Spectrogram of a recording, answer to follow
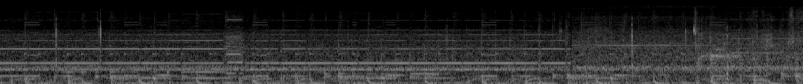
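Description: Stepper motors of a Prusa i3 A602 RepRap 3D printer whining as the print head moves during a print. Their pitch jumps every fraction of a second with each move, over a steady high tone that stops about six seconds in.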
